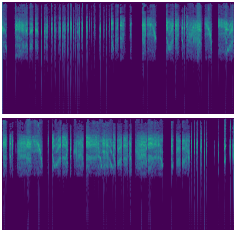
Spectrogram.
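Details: Crowded swiftlet chorus from a swiftlet house, used as the Raja Liur calling sound: sustained high, rasping twitters and rapid chirps from many birds, with frequent brief silent cuts throughout.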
